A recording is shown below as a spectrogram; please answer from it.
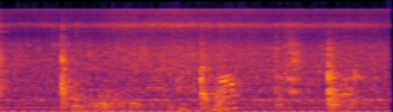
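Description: Garlic and onion fry in a hot pan with a steady close sizzle, broken by three sharp scraping stirs of a spatula.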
